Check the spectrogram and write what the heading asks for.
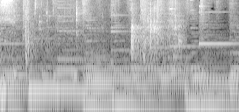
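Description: Light background music with a steady beat, over a faint wet squish of olive oil being poured onto sliced mushrooms in a stainless steel bowl.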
